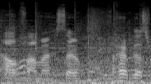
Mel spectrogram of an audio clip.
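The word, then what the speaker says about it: Alfama: towards a place called alfana i hope i'm pronouncing that right our hotel except just pronounced it al farmer so i hope that's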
